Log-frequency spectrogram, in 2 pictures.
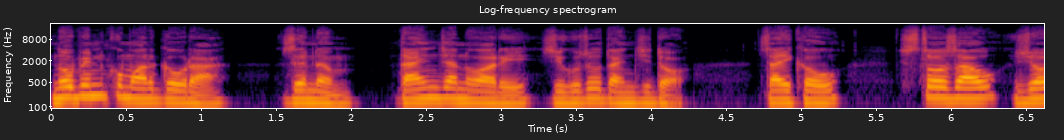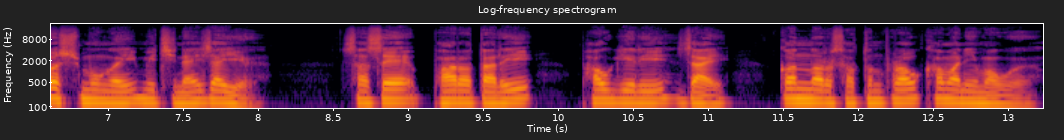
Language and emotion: Bodo, neutral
